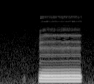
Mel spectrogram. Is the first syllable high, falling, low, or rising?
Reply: high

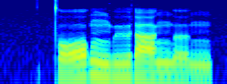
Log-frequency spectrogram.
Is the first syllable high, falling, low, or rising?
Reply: rising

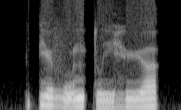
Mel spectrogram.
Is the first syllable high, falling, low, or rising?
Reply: high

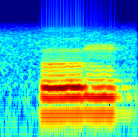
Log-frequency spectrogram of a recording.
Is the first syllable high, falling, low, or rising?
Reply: high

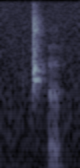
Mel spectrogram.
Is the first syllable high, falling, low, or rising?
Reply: high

